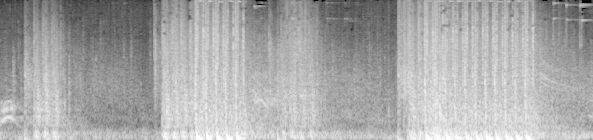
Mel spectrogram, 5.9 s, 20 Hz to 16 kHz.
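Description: Sustained automatic gunfire from a Modern Warfare 2 video game battle, loud bursts of rapid shots in two long stretches with a brief lull between, a faint voice now and then underneath.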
